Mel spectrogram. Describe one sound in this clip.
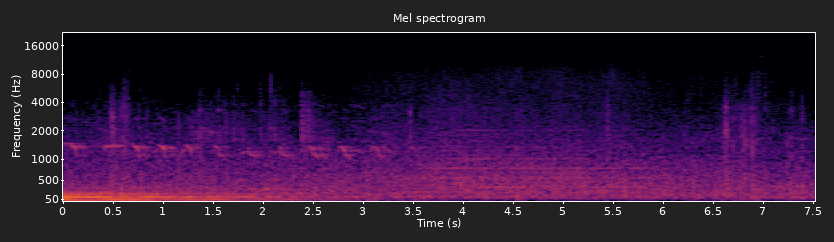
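Footsteps walk on a wet street.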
